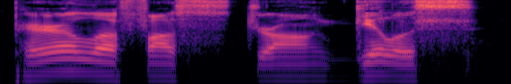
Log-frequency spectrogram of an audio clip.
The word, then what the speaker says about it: Parelaphostrongylus: Paralophostrongus. Wait, nope, already screwed it up. Parelaphostrongylus tenuous.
